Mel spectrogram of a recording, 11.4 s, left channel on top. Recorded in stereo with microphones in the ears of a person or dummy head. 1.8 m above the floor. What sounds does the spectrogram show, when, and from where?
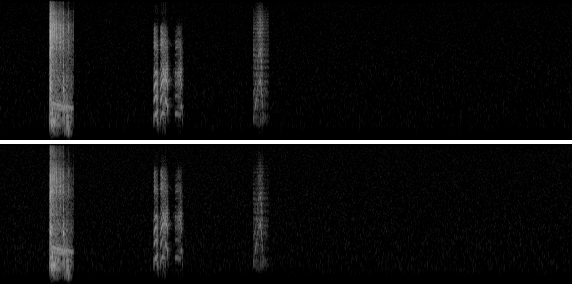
1.0 s a gunshot: 20° left (ahead or behind)
3.1 s laughter: 25° left (ahead or behind)
5.0 s a zipper: 35° left (ahead or behind)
